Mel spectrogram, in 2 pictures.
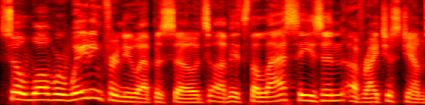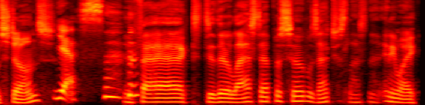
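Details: Adult podcast host; normal speech.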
